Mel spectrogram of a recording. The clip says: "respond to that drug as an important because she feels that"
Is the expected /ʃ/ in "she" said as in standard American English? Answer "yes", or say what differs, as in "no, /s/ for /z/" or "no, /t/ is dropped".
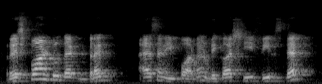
yes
